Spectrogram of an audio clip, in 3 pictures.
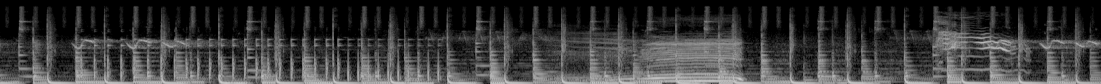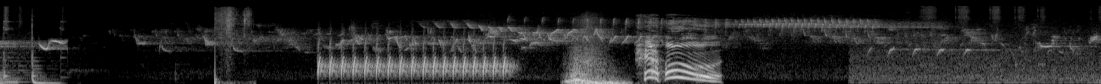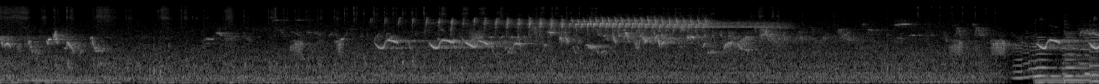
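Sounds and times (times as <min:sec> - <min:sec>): birds chirping: 0:00.0 - 0:07.4, 0:08.3 - 0:33.0
steady background hiss: 0:18.2 - 0:32.4.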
